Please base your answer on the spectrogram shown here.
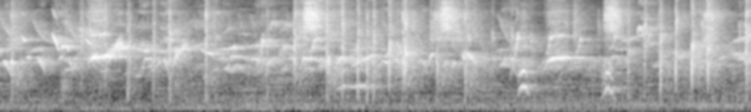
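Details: An Indonesian male white-rumped shama delivers bright, piercing whistles between scratchy, buzzy phrases and rapid ticks, with a man's voice also audible.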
